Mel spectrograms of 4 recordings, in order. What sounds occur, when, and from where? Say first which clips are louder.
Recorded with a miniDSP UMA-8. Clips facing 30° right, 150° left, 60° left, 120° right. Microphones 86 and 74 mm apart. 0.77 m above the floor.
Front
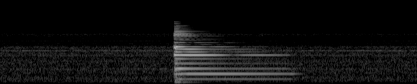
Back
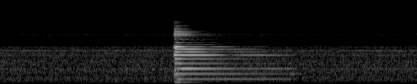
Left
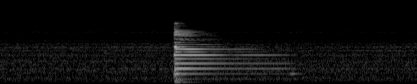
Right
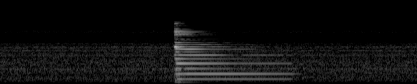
1.7 s a guitar: front 2 dB, left 2 dB; 75° left, 1.1 m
